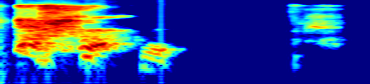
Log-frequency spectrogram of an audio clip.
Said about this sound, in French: Éternuez, puis ça va en micro. Désolé.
